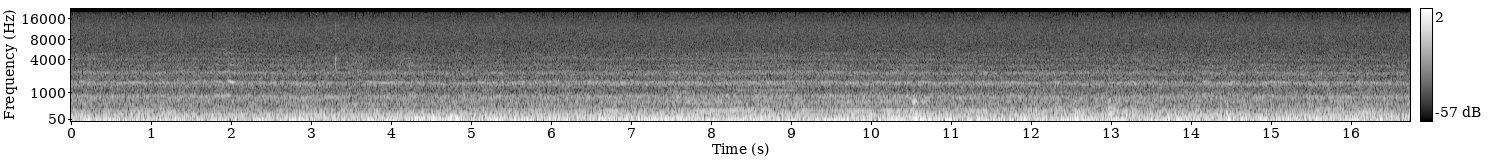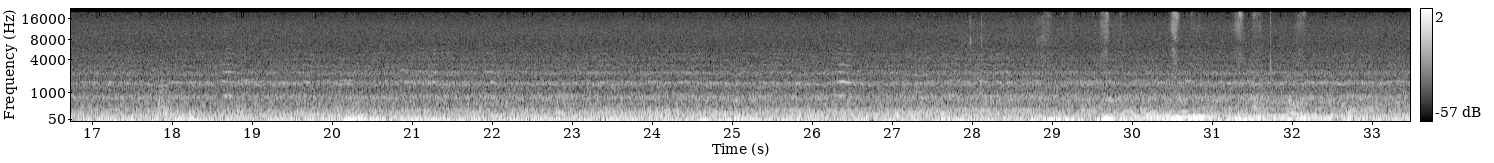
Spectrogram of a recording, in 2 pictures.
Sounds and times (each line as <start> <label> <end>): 0.0 motor sounds from the rigs on the lake 33.4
